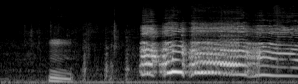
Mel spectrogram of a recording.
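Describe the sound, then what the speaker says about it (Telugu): A short cluck, then a loud, close crow from a year-old rooster, long and wavering, trailing off at the end. "ఈ కోడి ఏంటమ్మా"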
